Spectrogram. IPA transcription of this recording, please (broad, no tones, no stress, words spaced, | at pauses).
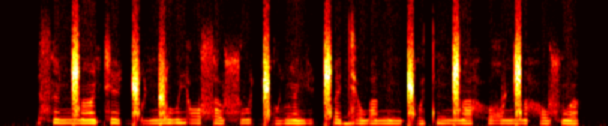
sɛ̃ŋ͡ǁã ceɡ͡ǁœ ŋ͡ǁu jɔsa sʷɛ ɡ͡ǁɔʎɛ̃jiǁɛ dʲɔwanĩ ɡ͡ǁɔtʲɛ̃ ŋ͡ǁa huʁʷiŋ͡ǁahɔ sʷã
